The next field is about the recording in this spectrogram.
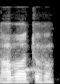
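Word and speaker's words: ভবতুঃ: কার চিহ্ন থাকে হ্যা আর যদি কার চিহ্ন না থাকে তাহলে যুক্ত হবে যেমন ভবতু ভবতুহু হ্যা বুঝাতে পারলাম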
